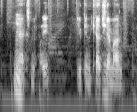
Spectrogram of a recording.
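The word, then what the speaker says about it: Mvx Milli: And he goes by the name of Max Milley, and that's spelled M-V-X-M-I-L-L-I. Hmm. Max Milley.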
